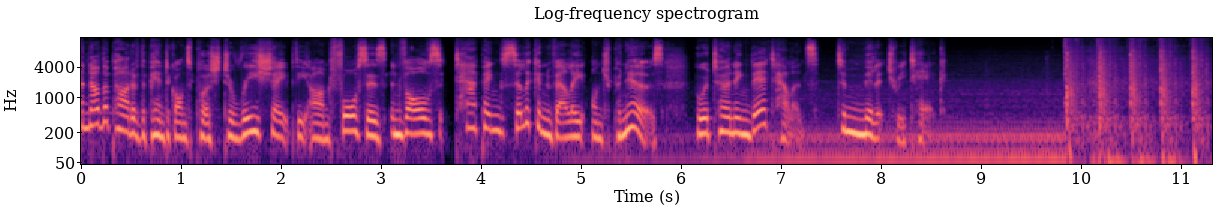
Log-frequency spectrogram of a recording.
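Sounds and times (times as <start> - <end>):
speech: 0.0 - 8.8
low mechanical hum: 3.8 - 11.3
AI-powered machine gun firing at drones: 9.8 - 11.3.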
